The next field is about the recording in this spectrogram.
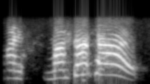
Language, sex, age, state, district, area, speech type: Maithili, female, 60+, Bihar, Araria, rural, conversation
